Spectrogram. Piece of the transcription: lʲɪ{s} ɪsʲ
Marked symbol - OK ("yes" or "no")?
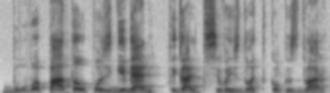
no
